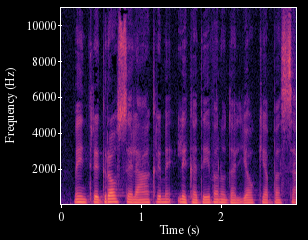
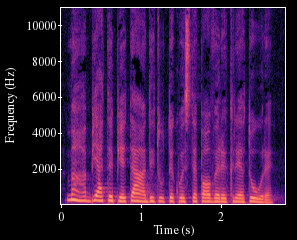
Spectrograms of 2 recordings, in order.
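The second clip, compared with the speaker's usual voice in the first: higher, louder appeal for pity; urgent plea; 5 semitones higher, 6 dB louder than usual. Acted. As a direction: plead on behalf of others. Woman pleads with Tom for pity.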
